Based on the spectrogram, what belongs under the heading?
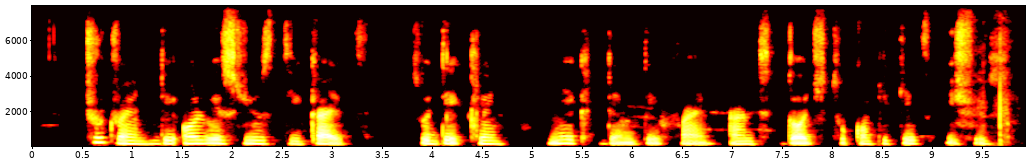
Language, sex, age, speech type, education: Nigerian Pidgin, female, 15-29, spontaneous, tertiary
